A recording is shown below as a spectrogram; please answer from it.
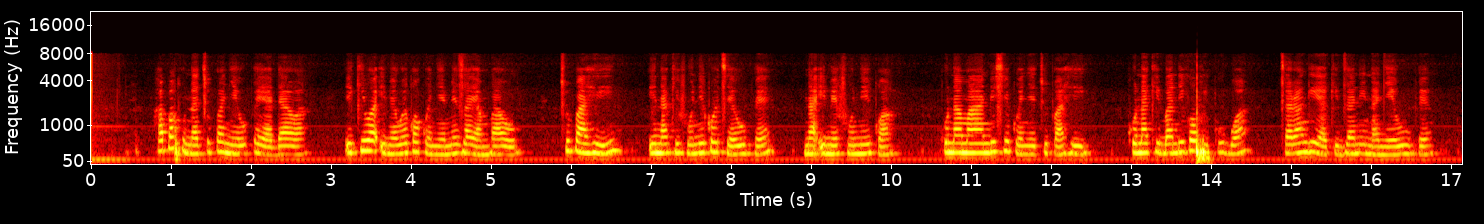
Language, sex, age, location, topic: Swahili, female, 18-24, Kisii, health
